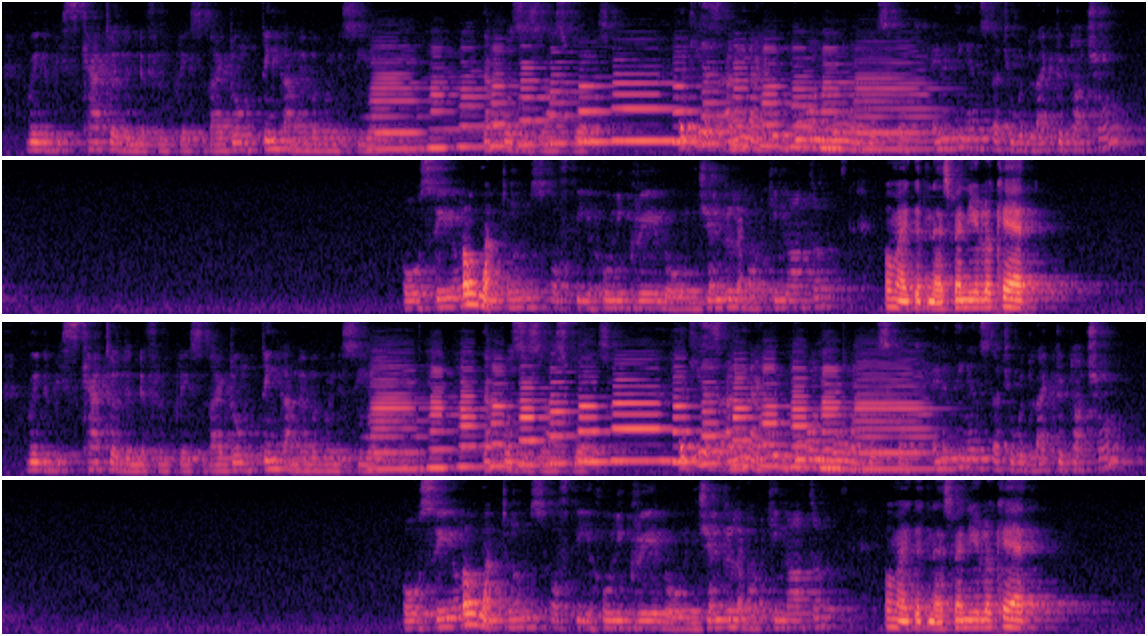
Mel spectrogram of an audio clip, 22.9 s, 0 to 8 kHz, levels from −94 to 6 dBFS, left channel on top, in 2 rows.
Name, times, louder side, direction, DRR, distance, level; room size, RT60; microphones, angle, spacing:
voice 1, 0.0-4.2 4.8-6.1 6.5-11.2 15.4-19.7, right 1 dB, 15° right, -3 dB, 3.2 m, -37 dB
Wind instrument woodwind instrument, 3.6-9.4, right 3 dB, 45° right, 1.3 m, -32 dB
voice 2, 20.3-21.8, left 3 dB, 35° left, 12 dB, 0.4 m, -23 dB
19.0 x 18.5 x 3.0 m, 1.3 s
head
